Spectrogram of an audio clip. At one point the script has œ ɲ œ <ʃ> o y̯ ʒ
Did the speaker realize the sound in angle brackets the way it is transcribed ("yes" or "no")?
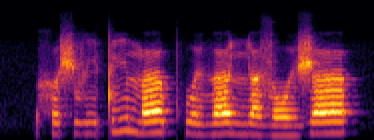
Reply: no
